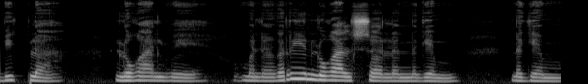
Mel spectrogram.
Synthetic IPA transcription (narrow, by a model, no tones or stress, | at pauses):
bik̚pla | loɣalwe̞ | malonɡaɾinloɣalsolanaɡem | naɡem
